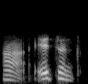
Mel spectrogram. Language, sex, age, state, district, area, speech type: Sanskrit, female, 18-30, Karnataka, Chitradurga, rural, conversation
